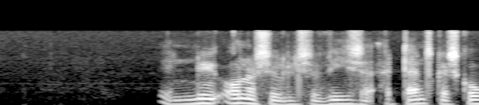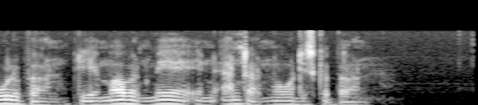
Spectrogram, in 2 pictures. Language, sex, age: Danish, male, 51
